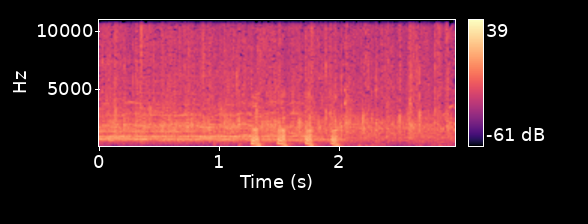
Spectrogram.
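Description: A crowd at a church service applauds steadily throughout to honor a longtime member of the church, a dense even patter of clapping, with four quick falling whistle-like whoops rising above it in a row midway.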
